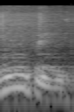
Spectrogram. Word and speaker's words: rupee: Yeah, I hate when people pronounce them rupees. They're not rupees, they pronounce rupees. There's no B in there.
